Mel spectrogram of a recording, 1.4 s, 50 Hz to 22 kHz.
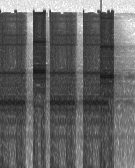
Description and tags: Chip Rock Drum Loop
180bpm drum loop with an 8th note feel. Might sound good paired with fast rock drums.
180-bpm, chiptune, drum-loop, drums, noise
